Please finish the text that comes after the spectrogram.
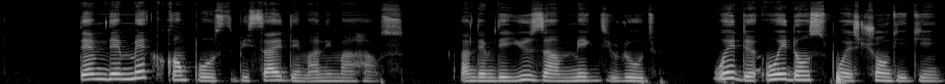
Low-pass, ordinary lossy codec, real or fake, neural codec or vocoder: none; none; real; none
